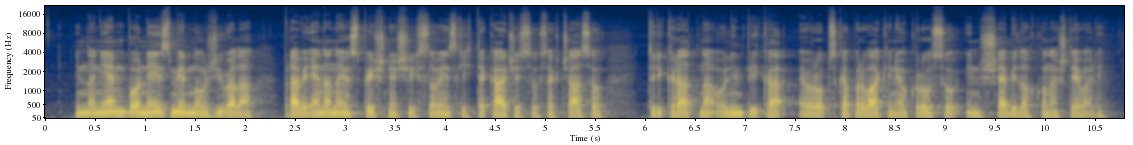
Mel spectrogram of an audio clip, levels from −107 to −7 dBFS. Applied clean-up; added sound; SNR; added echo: none; none; none; none.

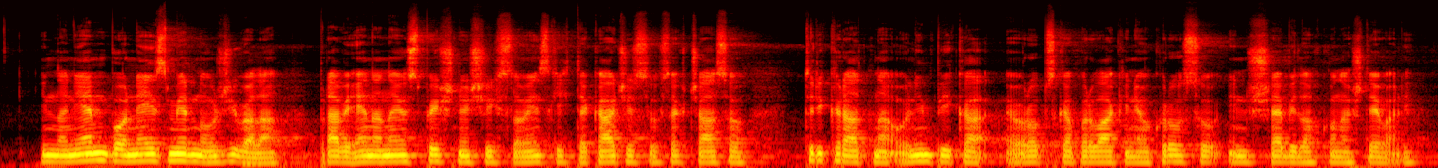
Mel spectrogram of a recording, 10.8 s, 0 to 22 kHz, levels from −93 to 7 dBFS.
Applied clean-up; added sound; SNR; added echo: none; none; none; reverberation time 0.9 s.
